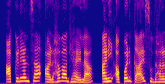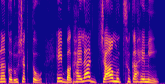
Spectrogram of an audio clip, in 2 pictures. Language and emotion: Marathi, happy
